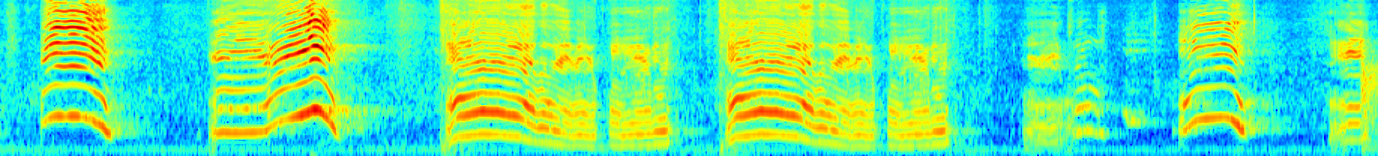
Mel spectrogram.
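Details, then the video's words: A giant panda cub gives a run of arched, nasal bleats, rising and falling, some long and wavering, repeated every one to two seconds with a few shorter squeaks in between, over a faint low hum indoors. "Decoding Baby Panda's Sounds"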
